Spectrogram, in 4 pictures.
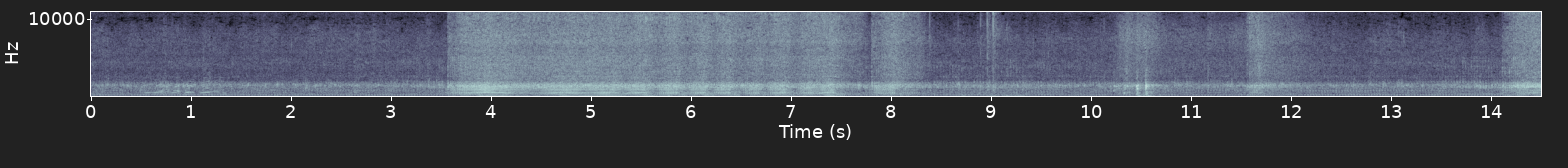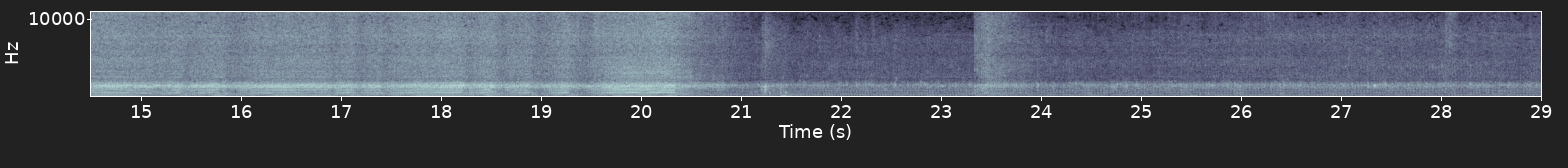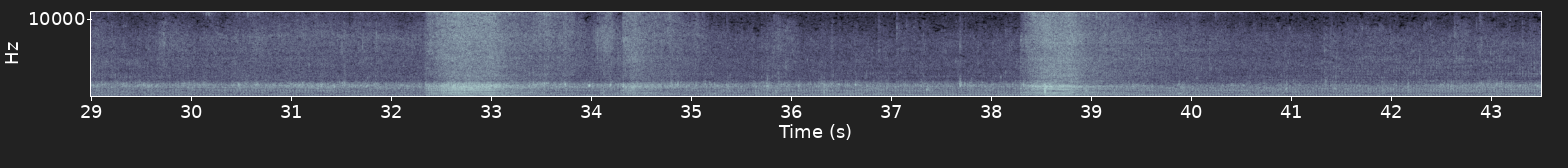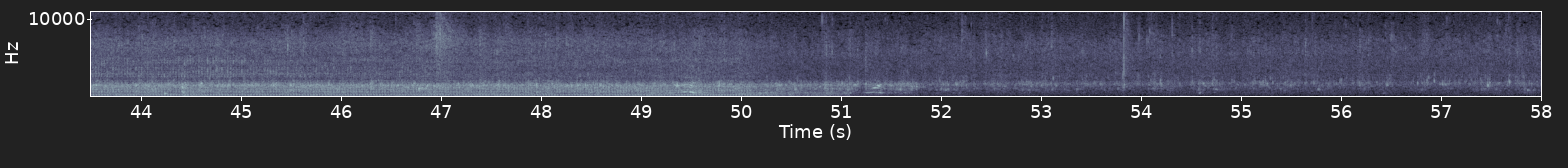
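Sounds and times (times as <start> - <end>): engine equipment running: 0.0 - 51.2
engine revving up and down: 3.5 - 8.6, 10.2 - 12.5, 14.0 - 21.4, 22.9 - 24.7, 25.3 - 36.4, 37.2 - 51.0.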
